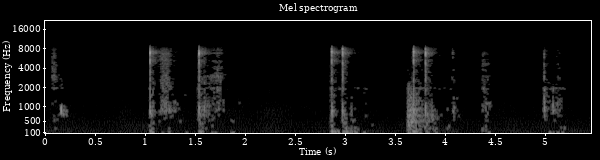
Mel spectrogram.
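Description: About half a dozen faint, scattered computer mouse clicks.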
